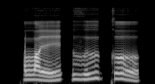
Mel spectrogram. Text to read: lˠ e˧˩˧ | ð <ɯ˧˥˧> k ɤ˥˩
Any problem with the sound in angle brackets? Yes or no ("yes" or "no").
no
